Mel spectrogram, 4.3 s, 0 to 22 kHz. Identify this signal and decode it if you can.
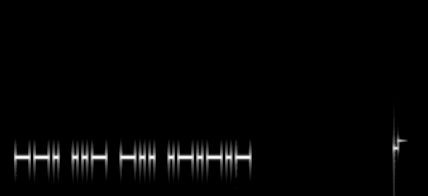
Morse code, heard as a keyed tone, about 25 wpm, 700 Hz. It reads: GUD.
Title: Sentences from Top 200 Words and Abbreviations 25wpm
